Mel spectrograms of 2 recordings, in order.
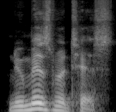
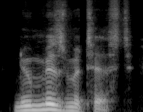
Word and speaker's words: numismatist: I love Gary's reaction to those too numismatist numismatist thank you Linda she is she wonderful she's helping me pronounce it numismatist thank you numismatist so Sandy Campbell came out and he looked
